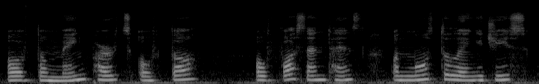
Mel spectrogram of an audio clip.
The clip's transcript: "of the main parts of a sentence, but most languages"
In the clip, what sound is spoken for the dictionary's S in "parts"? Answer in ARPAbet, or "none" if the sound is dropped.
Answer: S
